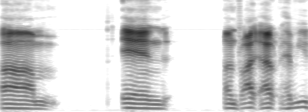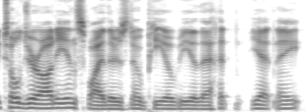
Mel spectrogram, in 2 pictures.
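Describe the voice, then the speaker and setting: A man's voice: lowish voice, fairly even intonation, measured pace, sharp tone, smooth, no room sound, clean studio sound. A man who hosts a streaming podcast, chatting casually in a rambling, emphatic way. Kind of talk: casual chat with role-play review.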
